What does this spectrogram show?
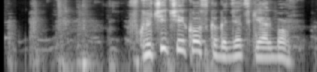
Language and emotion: Russian, neutral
